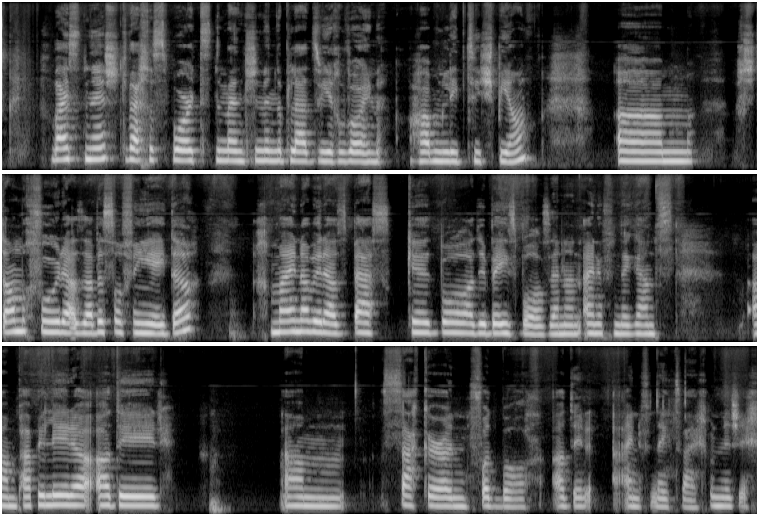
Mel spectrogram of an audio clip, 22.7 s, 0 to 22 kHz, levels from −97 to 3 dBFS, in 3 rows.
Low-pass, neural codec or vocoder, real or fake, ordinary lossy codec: none; none; real; none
